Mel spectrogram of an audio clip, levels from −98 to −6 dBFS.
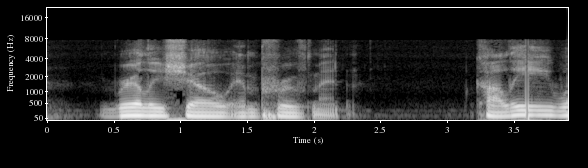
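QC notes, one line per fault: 3.60–3.63 s, packet loss on an ADPCM call: about one packet, 20 ms, becomes a hard-edged silent gap, flat in the waveform and a blank vertical strip on the spectrogram. The decoder's predictor and step size lose sync, so speech resumes slightly distorted before settling.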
